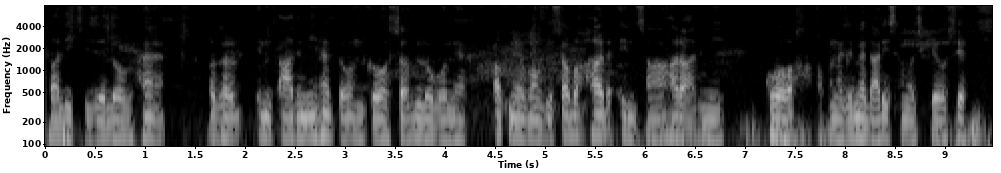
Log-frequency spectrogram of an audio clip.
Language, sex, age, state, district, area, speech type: Urdu, male, 18-30, Bihar, Khagaria, rural, spontaneous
